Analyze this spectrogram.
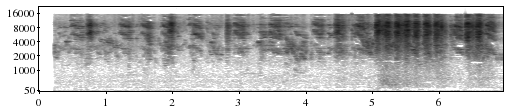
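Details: Caged budgerigar fed cucumber in summer, giving dense, scratchy warbling chatter in quick bursts about three per second, growing louder and fuller in the final two seconds.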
